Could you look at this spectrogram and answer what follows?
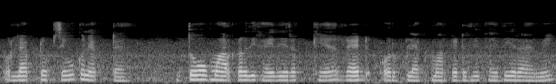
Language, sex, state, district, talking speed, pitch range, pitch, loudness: Hindi, female, Haryana, Jhajjar, 225 wpm, 185-200 Hz, 195 Hz, -18 LUFS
